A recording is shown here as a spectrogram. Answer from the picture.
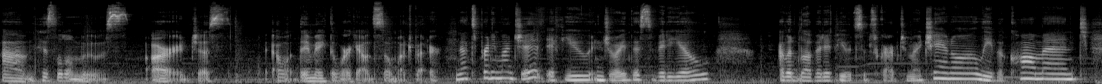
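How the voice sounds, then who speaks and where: A woman speaks quietly at a moderate pace, with noticeable background noise. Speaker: lifestyle vlogger. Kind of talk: casual vlog talk. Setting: at home.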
